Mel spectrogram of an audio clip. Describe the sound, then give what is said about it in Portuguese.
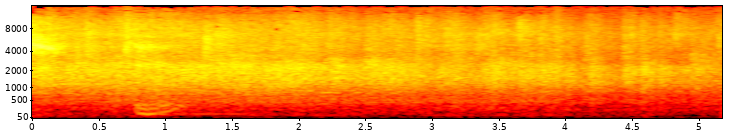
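A church audience of believers applauding steadily for the Messiah at the preacher's call, a dense wash of many hands clapping that holds strong throughout, with a brief low vocal tone rising through it early on. “Só os que creem dê um aplauso bem forte ao Messias.”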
